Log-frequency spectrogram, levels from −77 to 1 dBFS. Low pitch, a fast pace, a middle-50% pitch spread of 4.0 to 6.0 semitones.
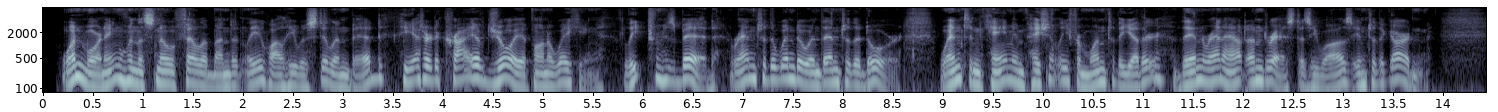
Yes: low, 130 Hz; fast, 220 wpm; average, 5.3 semitones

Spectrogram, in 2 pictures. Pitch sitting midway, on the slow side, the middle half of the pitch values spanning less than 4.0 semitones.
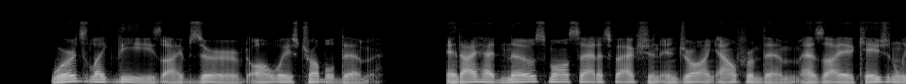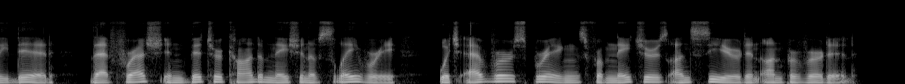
No: low, 100 Hz; slow, 125 wpm; average, 3.1 semitones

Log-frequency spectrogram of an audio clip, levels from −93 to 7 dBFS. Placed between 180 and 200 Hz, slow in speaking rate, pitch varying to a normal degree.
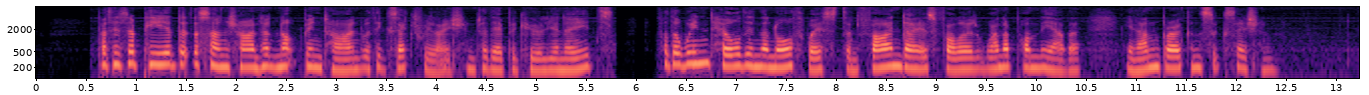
No: high, 190 Hz; average, 165 wpm; average, 3.3 semitones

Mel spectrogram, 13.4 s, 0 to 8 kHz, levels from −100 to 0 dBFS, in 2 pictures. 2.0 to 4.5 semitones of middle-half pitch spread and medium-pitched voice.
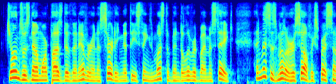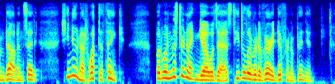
No: wide, 5.6 semitones; medium, 155 Hz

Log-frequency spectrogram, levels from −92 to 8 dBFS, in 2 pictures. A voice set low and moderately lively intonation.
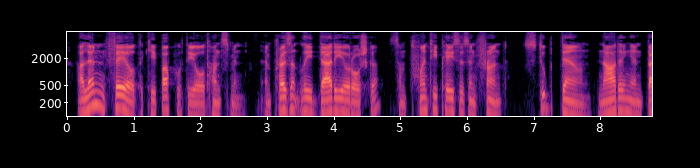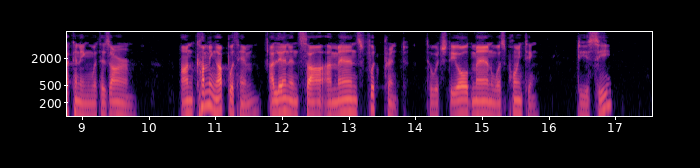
Yes: low, 115 Hz; average, 3.9 semitones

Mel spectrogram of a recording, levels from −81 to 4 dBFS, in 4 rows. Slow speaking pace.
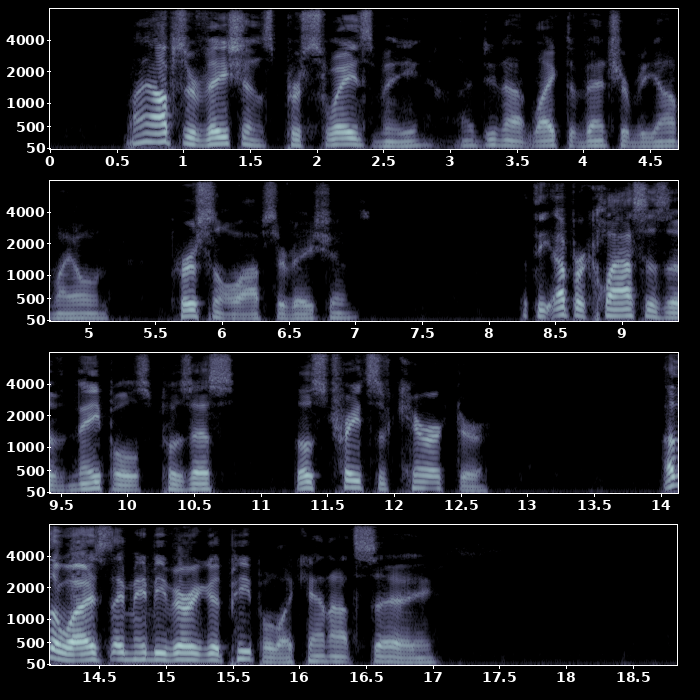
Yes: slow, 120 wpm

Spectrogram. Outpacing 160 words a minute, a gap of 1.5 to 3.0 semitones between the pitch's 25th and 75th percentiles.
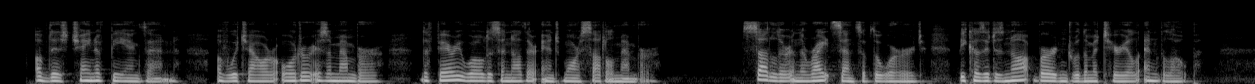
Yes: average, 190 wpm; average, 2.7 semitones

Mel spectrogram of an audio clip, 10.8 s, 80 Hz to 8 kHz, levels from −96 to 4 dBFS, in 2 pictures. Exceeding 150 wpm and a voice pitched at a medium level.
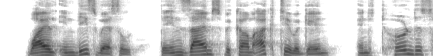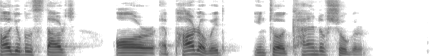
No: slow, 135 wpm; medium, 145 Hz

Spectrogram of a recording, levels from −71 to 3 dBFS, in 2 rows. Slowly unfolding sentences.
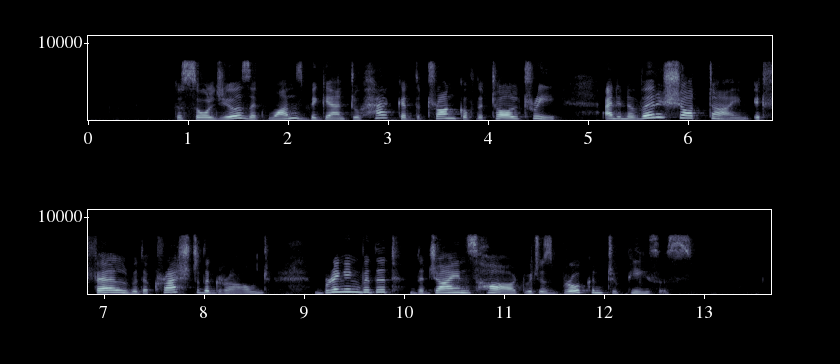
No: average, 170 wpm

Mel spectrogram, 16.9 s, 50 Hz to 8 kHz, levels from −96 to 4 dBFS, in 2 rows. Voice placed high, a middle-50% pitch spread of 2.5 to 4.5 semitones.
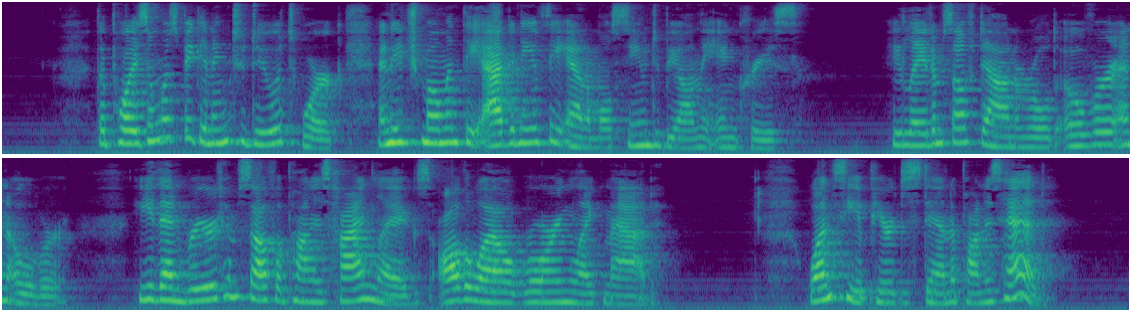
No: high, 230 Hz; average, 5.2 semitones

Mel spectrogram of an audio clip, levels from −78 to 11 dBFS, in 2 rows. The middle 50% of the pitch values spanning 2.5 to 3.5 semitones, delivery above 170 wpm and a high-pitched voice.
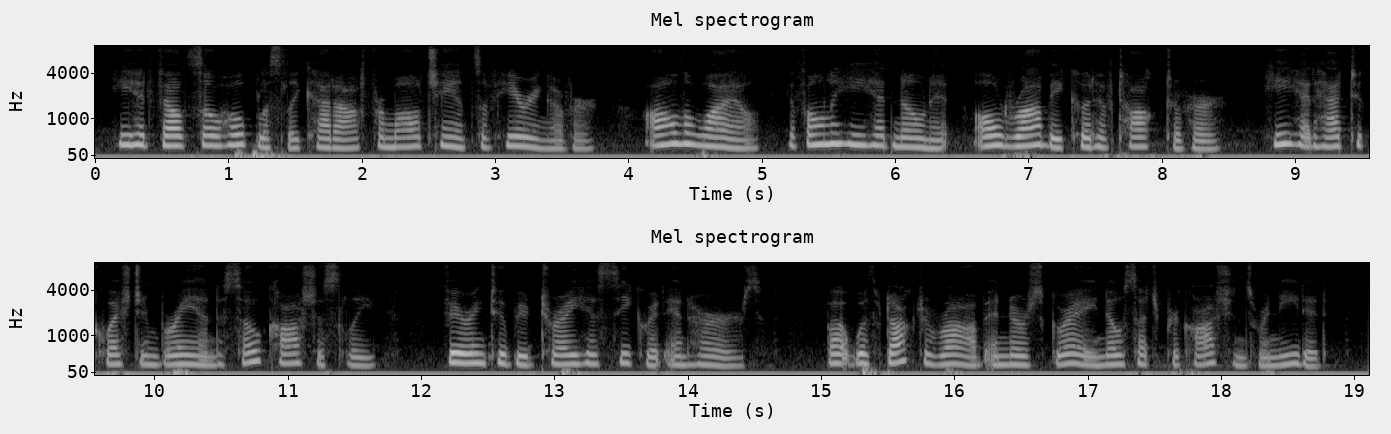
Yes: average, 3.1 semitones; average, 180 wpm; high, 205 Hz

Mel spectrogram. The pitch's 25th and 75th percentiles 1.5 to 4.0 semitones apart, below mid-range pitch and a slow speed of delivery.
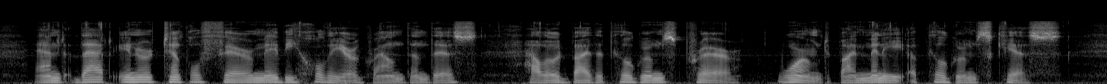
Yes: average, 3.5 semitones; very low, 95 Hz; slow, 115 wpm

